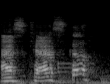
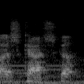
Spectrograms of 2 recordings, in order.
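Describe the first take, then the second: First: The name is said with plain s sounds. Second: The name is said with sh sounds.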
